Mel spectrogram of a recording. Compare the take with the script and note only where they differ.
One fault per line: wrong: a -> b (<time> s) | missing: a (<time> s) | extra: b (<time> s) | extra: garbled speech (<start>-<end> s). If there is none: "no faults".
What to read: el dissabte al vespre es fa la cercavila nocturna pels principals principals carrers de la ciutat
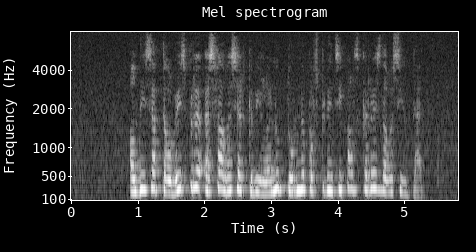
missing: principals (4.4 s)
